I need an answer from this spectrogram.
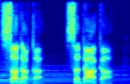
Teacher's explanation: The S is heavy, full, and round. The whole word feels more important because of that one heavy letter. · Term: heavy S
